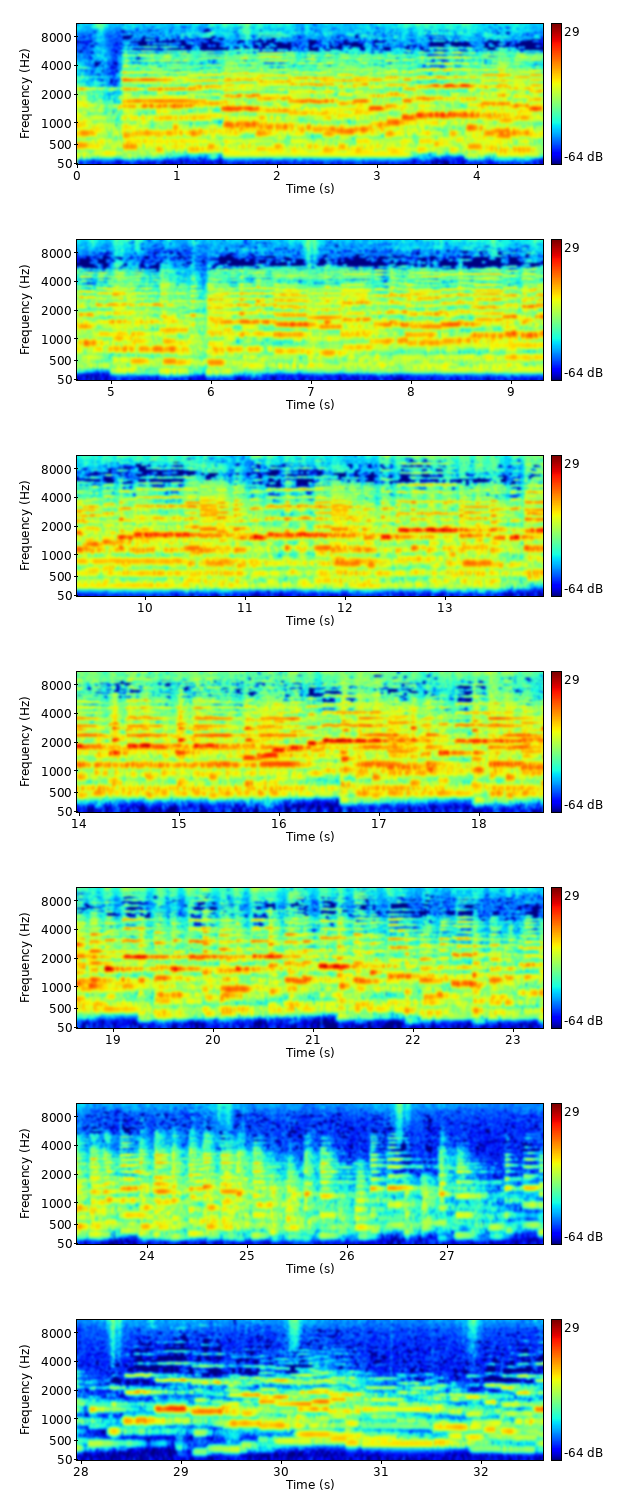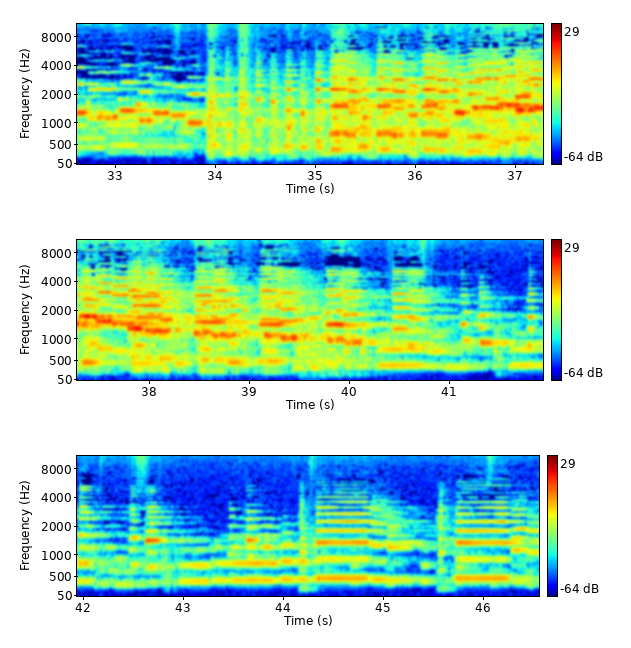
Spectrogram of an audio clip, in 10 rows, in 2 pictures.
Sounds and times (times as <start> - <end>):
Flute: 0.0 - 46.5.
